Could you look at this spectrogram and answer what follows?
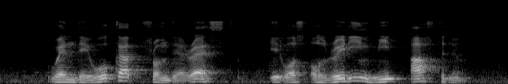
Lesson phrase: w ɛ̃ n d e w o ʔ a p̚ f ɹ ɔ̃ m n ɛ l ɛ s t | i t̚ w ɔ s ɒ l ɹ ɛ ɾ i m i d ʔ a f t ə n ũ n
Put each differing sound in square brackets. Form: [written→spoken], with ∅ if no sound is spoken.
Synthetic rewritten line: w ɛ̃ n d e w o [ʔ→k] a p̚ f ɹ ɔ̃ m [n→d] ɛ [l→ɹ] ɛ s t | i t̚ w ɔ s [ɒ→ɔ] l ɹ ɛ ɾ i m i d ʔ a f t ə n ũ n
